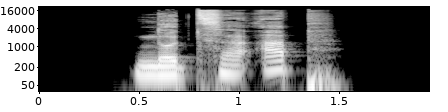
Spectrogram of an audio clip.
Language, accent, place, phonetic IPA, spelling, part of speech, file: German, Germany, Berlin, [ˌnʊt͡sə ˈap], nutze ab, verb, De-nutze ab.ogg
- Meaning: inflection of abnutzen: 1. first-person singular present 2. first/third-person singular subjunctive I 3. singular imperative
